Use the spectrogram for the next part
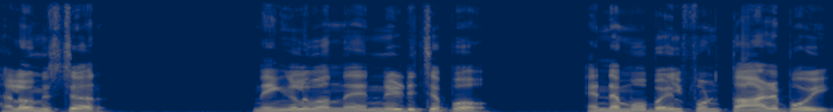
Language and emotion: Malayalam, angry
